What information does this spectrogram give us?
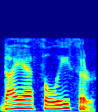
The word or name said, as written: diethyl ether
